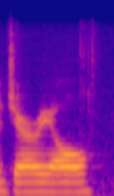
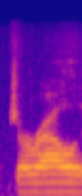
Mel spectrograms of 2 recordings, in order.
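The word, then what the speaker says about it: Jarael: have a shanteek and a jereal or jor-el is John Jackson Miller pronounces it so I have to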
